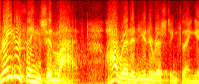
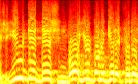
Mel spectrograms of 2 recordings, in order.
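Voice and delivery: accusing Satan voice; 7 semitones higher than usual. Retold or imitated. Preacher voicing Satan's threat to the guilty, mock harsh. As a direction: hammer the guilt like a bully. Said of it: "That's Satan when you hear".

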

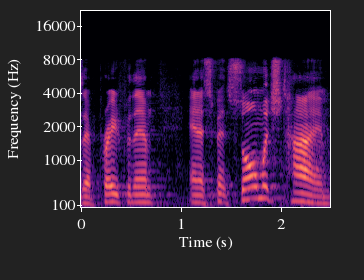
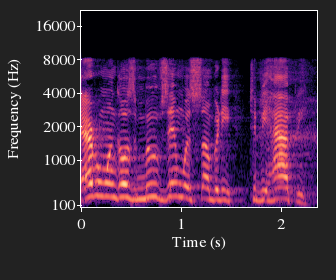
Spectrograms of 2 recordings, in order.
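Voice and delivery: raised pitch on a retold outcry; impassioned realization; 6 semitones higher, 5 dB louder, faster than usual. Young man confessing to his pastor, impassioned. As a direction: exclaim it like a sudden discovery.

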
